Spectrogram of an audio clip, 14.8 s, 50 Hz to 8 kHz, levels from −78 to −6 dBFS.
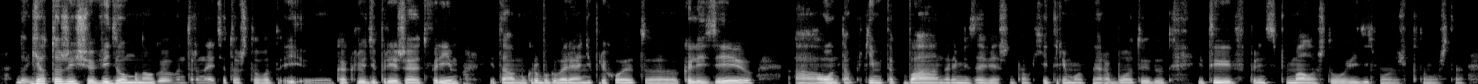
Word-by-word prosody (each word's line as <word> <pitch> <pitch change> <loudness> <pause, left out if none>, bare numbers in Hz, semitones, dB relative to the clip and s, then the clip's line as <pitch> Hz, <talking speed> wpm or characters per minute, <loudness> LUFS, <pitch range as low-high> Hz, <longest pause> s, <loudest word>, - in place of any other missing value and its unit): Ну, - - -1
я 155 +1 +5
тоже 155 0 +5
ещё 140 -1 +4
видел 135 0 +5
многое 110 -3 +2
в 95 - -15
интернете, 95 - -8
то, - - -4
что 90 - -5
вот, 90 -2 -4
и, - - -3
э, 65 -1 -12
как - - -3
люди 100 -1 +2
приезжают 95 -1 +1
в - - -17
Рим, 140 +8 +3 0.3
и - - -9
там, 90 -2 +1
грубо 95 0 +1
говоря, 95 0 +2
они 90 0 +1
приходят, 95 -1 -1
а, 85 0 -2
к - - -31
Колизею, 105 +3 +3 0.4
а 90 -1 -1
он 105 +1 +4
там 85 -3 -5
какими-то 95 +1 -2
баннерами 95 -2 +1
завешен, 90 0 -5
там 90 0 -9
какие-то - - -9
ремонтные 95 -1 -4
работы 90 +2 -3
идут, 90 +1 -5 0.3
и - - -4
ты, 110 -4 +3
в 95 - -16
принципе, 110 0 -4
мало 95 -1 +2
что 90 - -6
увидеть 95 +3 -3
можешь, 85 0 -10
потому 85 0 -11
что 85 0 -14
95 Hz, 195 wpm, -23 LUFS, 90-105 Hz, 0.4 s, я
